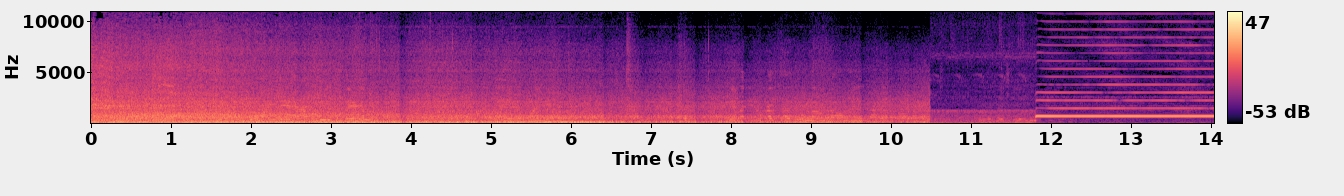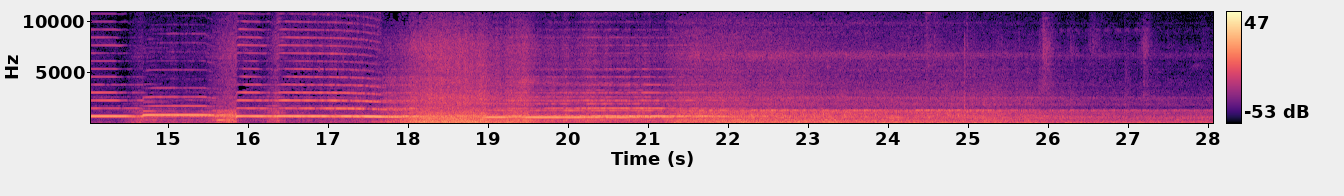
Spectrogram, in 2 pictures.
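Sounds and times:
passing locomotive wheel clatter: 0.0 - 11.8, 15.6 - 28.0
locomotive air horn blast: 11.8 - 18.2, 18.9 - 21.9.

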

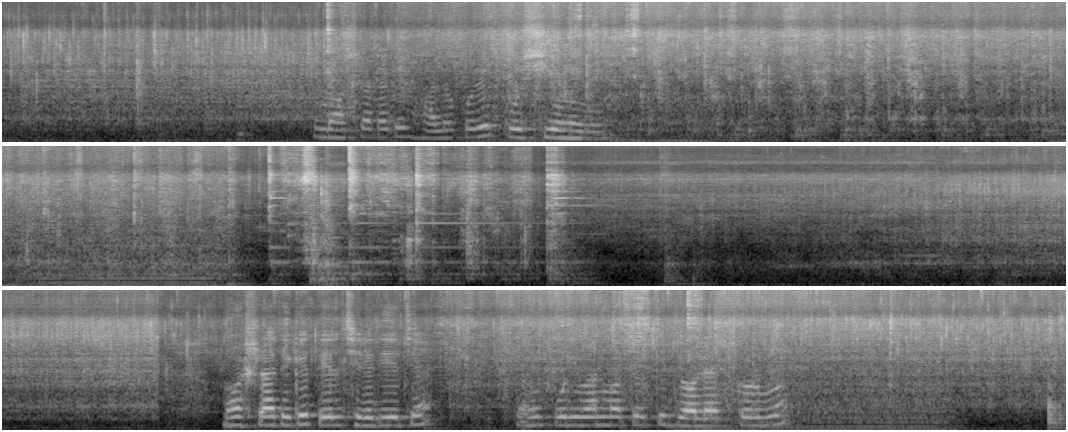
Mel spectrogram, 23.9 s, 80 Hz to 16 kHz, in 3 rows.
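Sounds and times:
spice paste sizzling in oil: 0.0 - 23.9
spatula scraping metal pan: 2.4 - 12.4, 19.4 - 23.1.

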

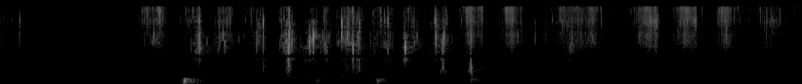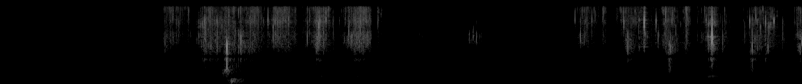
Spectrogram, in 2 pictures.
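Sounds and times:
spatula stirring dough in bowl: 1.4 - 8.0, 9.6 - 12.2, 13.8 - 16.0.

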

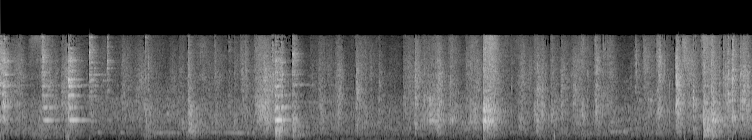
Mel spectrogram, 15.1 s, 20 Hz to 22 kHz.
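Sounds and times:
metallic knocks and scraping: 5.4 - 6.2.

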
